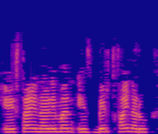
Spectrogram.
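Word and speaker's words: Welt Final: está en alemán es belt finaru se escribe w e l T final Como si escribieras final en inglés pero es Bel finaru Entonces si la pronunciación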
